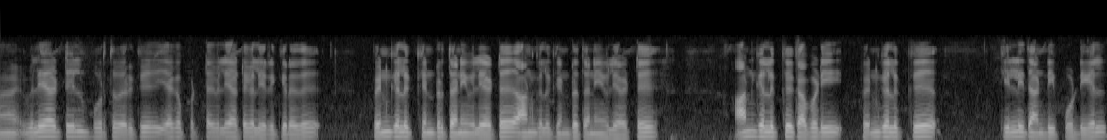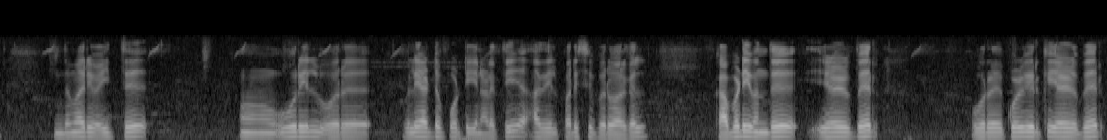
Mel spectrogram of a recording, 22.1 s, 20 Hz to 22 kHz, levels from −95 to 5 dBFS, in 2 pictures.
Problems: constant background noise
